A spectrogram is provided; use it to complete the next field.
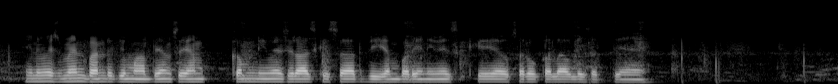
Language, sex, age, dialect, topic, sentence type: Hindi, male, 25-30, Awadhi Bundeli, banking, statement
